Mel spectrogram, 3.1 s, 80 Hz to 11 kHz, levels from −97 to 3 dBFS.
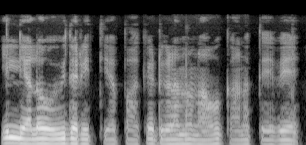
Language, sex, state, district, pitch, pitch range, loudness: Kannada, male, Karnataka, Koppal, 105 Hz, 100-115 Hz, -16 LUFS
